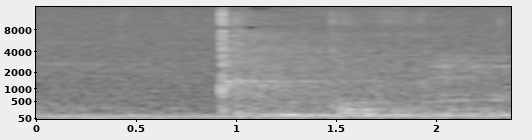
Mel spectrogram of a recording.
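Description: A badminton racket strikes a shuttlecock once, a single sharp crack about a second in, over a steady low hum.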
